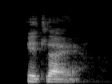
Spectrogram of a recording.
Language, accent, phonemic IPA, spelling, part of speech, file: French, Canada, /e.klɛʁ/, éclairs, noun, LL-Q150 (fra)-éclairs.wav
- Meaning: plural of éclair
